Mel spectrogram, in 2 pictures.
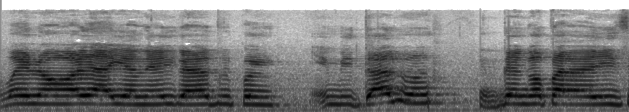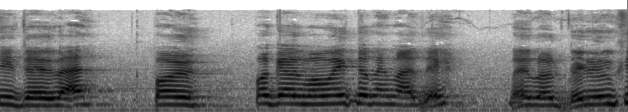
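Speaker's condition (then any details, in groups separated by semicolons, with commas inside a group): Cerebral palsy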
